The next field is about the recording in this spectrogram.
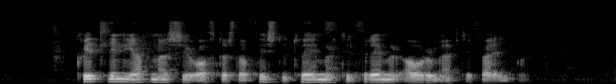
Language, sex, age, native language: Icelandic, male, 40-49, Icelandic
